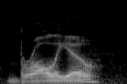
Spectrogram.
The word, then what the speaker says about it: Braulio: His first name is Braulio, B-R-A-U-L-I-O.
